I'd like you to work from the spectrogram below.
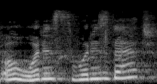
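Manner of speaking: high baffled voice; mock puzzled. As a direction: play it high and confused. Mock puzzled reaction to vegan.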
